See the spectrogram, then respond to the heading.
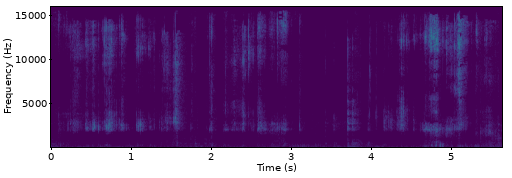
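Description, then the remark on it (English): Scissors snip repeatedly through crinkly packaging, with rustling and crackling between the cuts in an uneven, ongoing rhythm and no talking. “Let me just use scissors.”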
